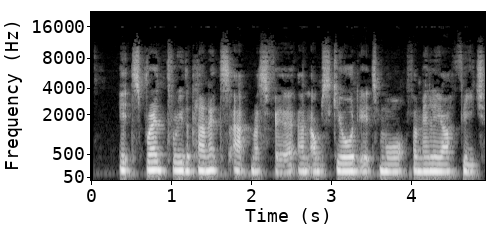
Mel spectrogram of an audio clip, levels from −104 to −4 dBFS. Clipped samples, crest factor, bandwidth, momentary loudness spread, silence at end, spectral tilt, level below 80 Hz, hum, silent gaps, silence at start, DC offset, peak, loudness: under 0.1%; 16 dB; 10 kHz; 8 LU; 0 s; -6 dB/octave; -54 dBFS; none; none; 0.35 s; under 0.1%; -4 dBFS; -20 LUFS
